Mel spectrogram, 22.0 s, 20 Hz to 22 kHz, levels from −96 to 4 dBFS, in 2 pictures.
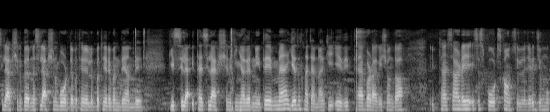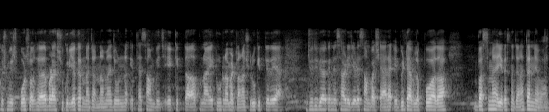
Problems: none marked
